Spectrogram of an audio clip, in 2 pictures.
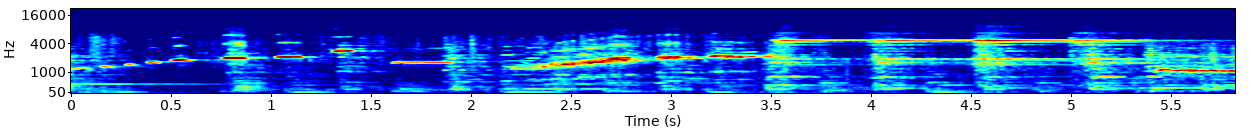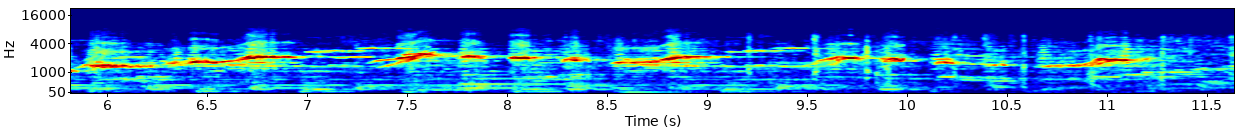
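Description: A person whistles a bouncy melody over a lively instrumental backing, the clear whistled notes gliding and repeating in short phrases, fairly loud.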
